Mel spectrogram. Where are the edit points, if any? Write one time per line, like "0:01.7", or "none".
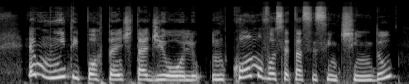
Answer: none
